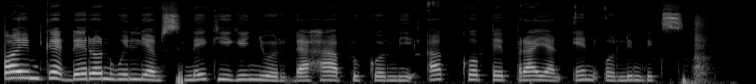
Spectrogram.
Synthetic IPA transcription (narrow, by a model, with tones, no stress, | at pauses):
kɔ˦ɪ˦mkɛ˦dɛ˦ɾo˦nwi˦lja˨msne˦ki˨ɡi˦ɲo˨ɾda˨ha˦pu˨ko˨mi˨a˦kːo˦pːe˨bɾa˦ja˨nɛ˦no˨li˦mpi˨ks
